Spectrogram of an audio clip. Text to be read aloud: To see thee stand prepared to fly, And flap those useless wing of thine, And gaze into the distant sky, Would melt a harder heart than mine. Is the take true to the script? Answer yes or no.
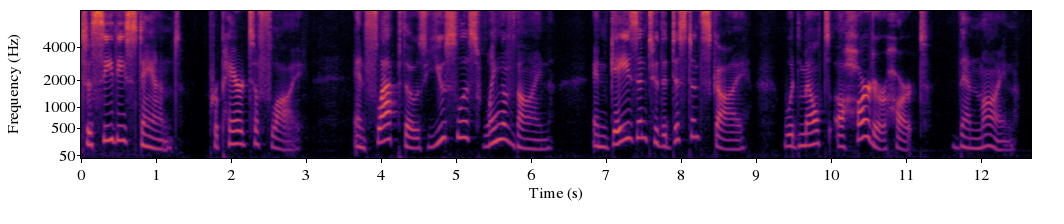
yes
